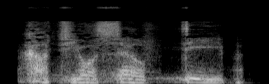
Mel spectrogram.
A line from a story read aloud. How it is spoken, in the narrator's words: he hissed in voice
